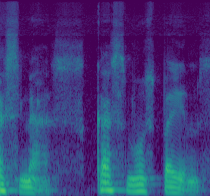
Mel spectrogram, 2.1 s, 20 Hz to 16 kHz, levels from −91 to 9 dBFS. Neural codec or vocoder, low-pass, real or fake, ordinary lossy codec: none; 14.4 kHz; real; Opus, 32 kbps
